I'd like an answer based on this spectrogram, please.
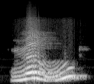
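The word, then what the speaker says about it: wring: जब वर्ड में डब्ल्यू के बाद आर हो या फिर डब्ल्यू के पहले एस हो। दोनों ही कंडीशन में डब्ल्यू साइलेंट रहता है। क्या लिखा है? आंसर रिंग रोंग रेस्ट।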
